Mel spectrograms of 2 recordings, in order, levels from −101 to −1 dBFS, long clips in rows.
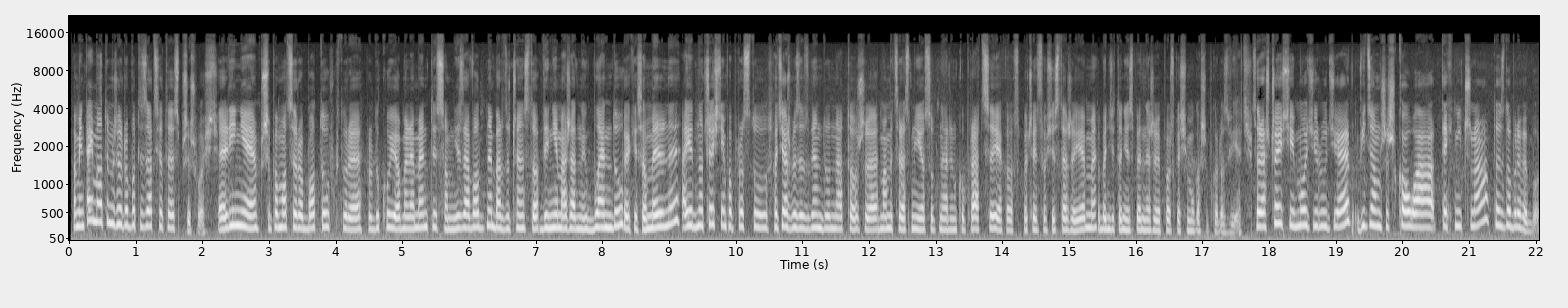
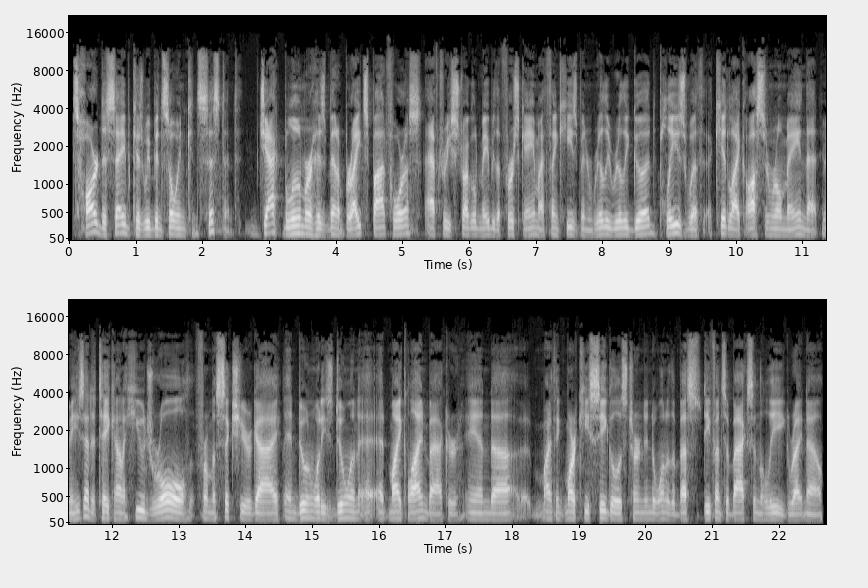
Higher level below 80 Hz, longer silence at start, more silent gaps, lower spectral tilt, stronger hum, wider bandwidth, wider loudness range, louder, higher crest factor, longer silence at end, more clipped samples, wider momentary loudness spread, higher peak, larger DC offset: first, -46 dBFS vs -62 dBFS; about the same, 0.05 s vs 0.05 s; neither; first, -4.5 dB/octave vs -3 dB/octave; neither; first, 16 kHz vs 13 kHz; about the same, 4 LU vs 3 LU; first, -15 LUFS vs -19 LUFS; about the same, 14 dB vs 18 dB; about the same, 0 s vs 0.05 s; neither; about the same, 7 LU vs 9 LU; about the same, 0 dBFS vs 0 dBFS; first, 1% vs under 0.1%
